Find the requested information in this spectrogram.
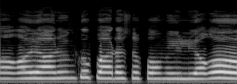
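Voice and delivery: put-on high, slow melodramatic child; tearful child. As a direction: plead like a weary radio drama kid. Voicing the child, radio drama.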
